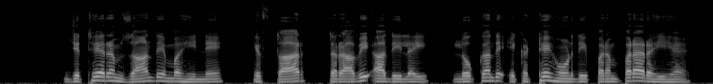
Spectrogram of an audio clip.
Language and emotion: Punjabi, neutral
